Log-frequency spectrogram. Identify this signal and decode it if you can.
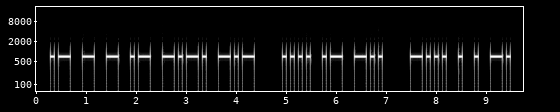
Morse code, heard as a keyed tone, about 15 wpm, 700 Hz. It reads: ATTACK HAD BEEN
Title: Sentences from Top 1500 Words 15wpm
